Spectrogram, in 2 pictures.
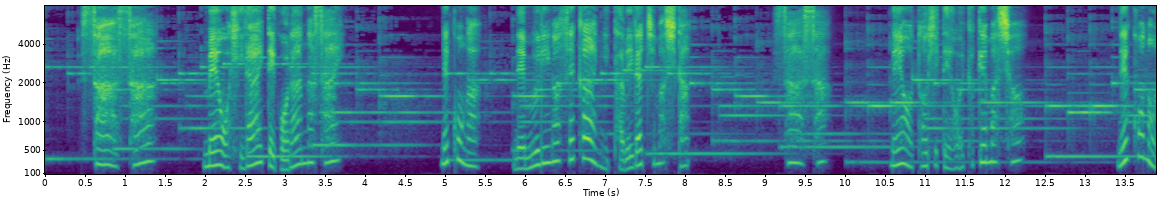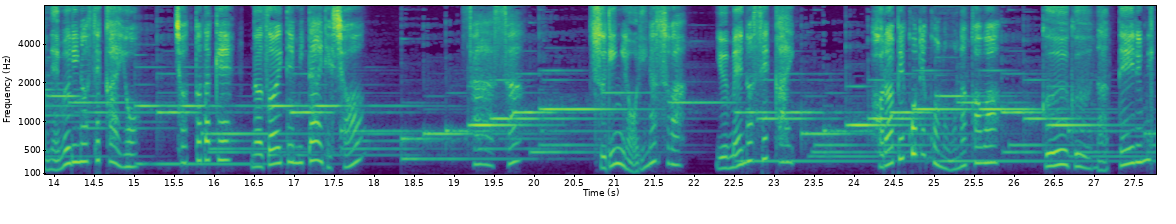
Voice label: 夢 の 中 へ, 朗読, BGM あり

